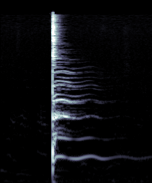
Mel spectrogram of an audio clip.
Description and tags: Dog bowl half filled with water
half-filled water bowl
